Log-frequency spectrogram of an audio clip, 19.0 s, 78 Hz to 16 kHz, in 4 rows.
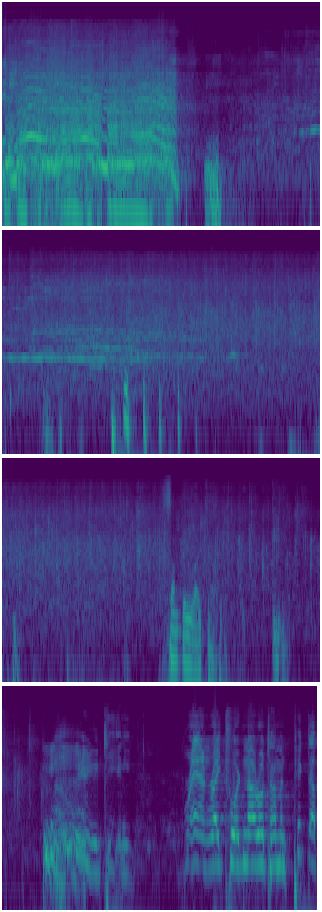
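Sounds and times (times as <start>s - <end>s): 
human voice mimicking a giant enraged screaming elephant: 0.0s - 2.8s
laughter: 3.3s - 8.4s, 9.0s - 10.9s, 14.9s - 15.7s
speech: 6.6s - 6.9s, 12.0s - 13.0s, 15.0s - 16.4s, 17.0s - 19.0s.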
